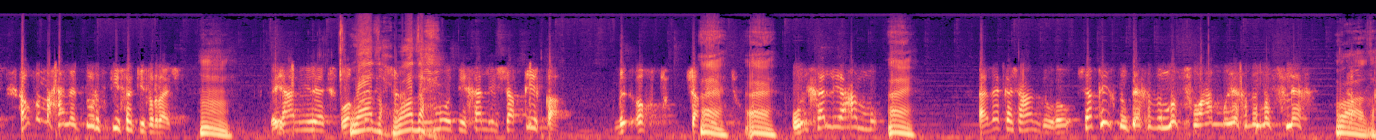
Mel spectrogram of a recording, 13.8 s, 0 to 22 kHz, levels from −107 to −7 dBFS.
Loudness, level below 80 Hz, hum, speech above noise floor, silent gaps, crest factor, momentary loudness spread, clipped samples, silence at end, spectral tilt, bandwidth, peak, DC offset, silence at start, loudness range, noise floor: -18 LUFS; -42 dBFS; none; 26 dB; none; 14 dB; 5 LU; under 0.1%; 0 s; -6 dB/octave; 15.5 kHz; -4 dBFS; under 0.1%; 0.05 s; 2 LU; -43 dBFS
